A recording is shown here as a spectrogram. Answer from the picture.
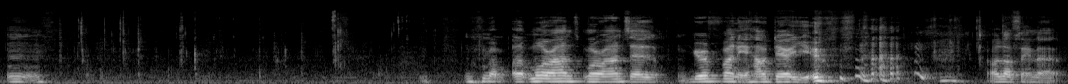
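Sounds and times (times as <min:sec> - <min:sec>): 
biting and chewing melon: 0:00.0 - 0:04.7
speech: 0:00.1 - 0:00.6, 0:04.7 - 0:08.9, 0:10.0 - 0:10.6
laughter: 0:08.2 - 0:09.6.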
